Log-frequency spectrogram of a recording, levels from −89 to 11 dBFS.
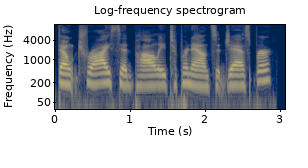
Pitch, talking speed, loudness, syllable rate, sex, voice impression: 180 Hz, 155 wpm, -19 LUFS, 4.2 syllables/s, female, very feminine, very adult-like, middle-aged, thin, very tensed, very powerful, bright, hard, very clear, very fluent, slightly raspy, cool, slightly intellectual, refreshing, sincere, slightly calm, slightly friendly, slightly reassuring, very unique, slightly elegant, wild, slightly sweet, very lively, very strict, very intense, sharp, light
